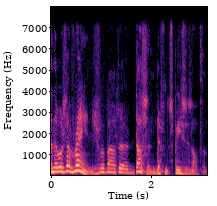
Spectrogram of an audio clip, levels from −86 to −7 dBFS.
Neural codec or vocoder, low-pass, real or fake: none; 7.2 kHz; real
